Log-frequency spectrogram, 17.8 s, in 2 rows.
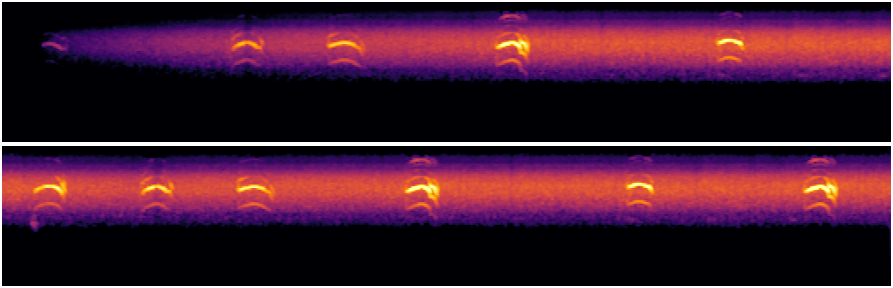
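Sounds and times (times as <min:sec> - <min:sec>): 
background hiss: 0:00.5 - 0:17.7
Western marsh harrier whistled calls: 0:02.3 - 0:03.7, 0:04.9 - 0:05.3, 0:07.1 - 0:07.5, 0:09.0 - 0:09.6, 0:10.2 - 0:11.7, 0:12.9 - 0:13.4, 0:15.0 - 0:15.6, 0:16.7 - 0:17.7.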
